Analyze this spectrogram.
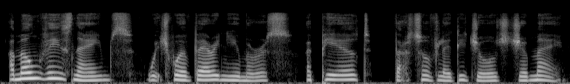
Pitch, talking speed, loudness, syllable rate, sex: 205 Hz, 135 wpm, -20 LUFS, 5.0 syllables/s, female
